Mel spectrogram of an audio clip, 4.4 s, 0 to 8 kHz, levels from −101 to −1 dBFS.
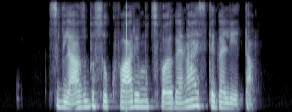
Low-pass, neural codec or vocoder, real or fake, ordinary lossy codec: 7.2 kHz; none; real; none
